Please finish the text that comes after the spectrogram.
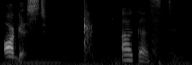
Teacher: So the accent is at the very beginning.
